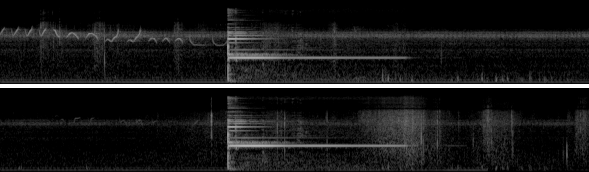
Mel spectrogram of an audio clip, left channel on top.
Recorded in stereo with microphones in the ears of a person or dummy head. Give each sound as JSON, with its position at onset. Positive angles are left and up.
{"t": 2.3, "sound": "a chime", "side_deg": 0, "distance_m": 0.6}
